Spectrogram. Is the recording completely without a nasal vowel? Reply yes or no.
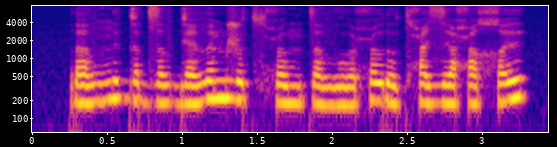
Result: yes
